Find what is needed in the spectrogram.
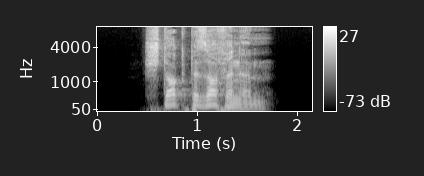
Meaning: strong dative masculine/neuter singular of stockbesoffen
- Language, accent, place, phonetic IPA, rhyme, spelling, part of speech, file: German, Germany, Berlin, [ˌʃtɔkbəˈzɔfənəm], -ɔfənəm, stockbesoffenem, adjective, De-stockbesoffenem.ogg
